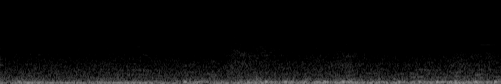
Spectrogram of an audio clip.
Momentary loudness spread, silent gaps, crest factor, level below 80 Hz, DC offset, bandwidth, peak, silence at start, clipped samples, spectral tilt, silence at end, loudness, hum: 5 LU; none; 12 dB; -44 dBFS; under 0.1%; 5.4 kHz; -30 dBFS; 0 s; under 0.1%; -9.5 dB/octave; 0 s; -44 LUFS; none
